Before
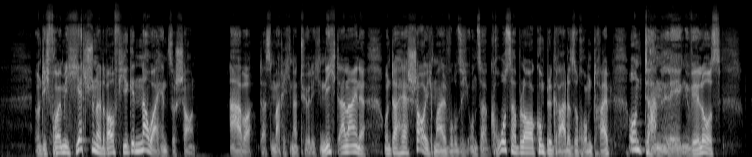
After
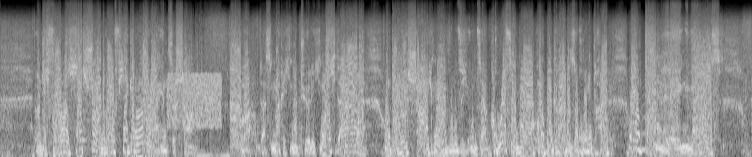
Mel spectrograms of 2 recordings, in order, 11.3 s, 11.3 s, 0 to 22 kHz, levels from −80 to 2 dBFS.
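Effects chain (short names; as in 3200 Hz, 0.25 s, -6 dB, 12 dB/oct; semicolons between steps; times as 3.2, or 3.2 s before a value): delta modulation 64 kbps, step -36 dBFS; painted sound noise, 2.49–3.32, 760–3200 Hz -35 dBFS; sine folder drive 18 dB, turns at -9.5 dBFS; gain +4 dB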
